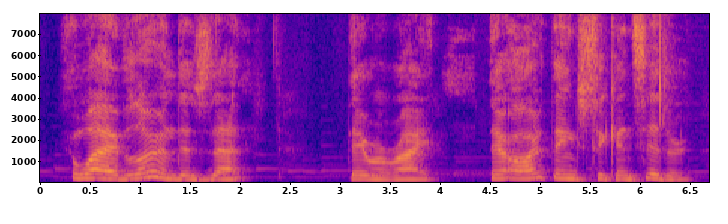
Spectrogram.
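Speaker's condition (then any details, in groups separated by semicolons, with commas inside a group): ALS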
